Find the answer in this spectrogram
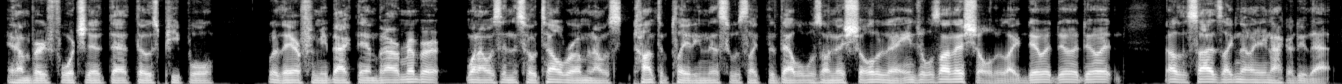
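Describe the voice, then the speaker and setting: A man's voice: very deep voice, fairly even intonation, fast, darkish tone, no room sound, studio quality. A man from Louisiana, a podcast guest, telling his life story in an earnest, heartfelt, reflective way. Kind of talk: personal storytelling interview.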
